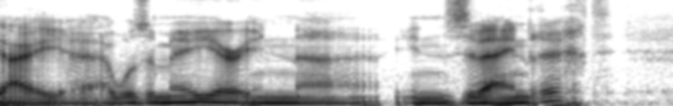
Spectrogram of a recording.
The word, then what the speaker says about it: Zwijndrecht: Indeed, I was a mayor in Zwijndrecht, which for internationals is indeed tough to pronounce. The zw and the ch is just tough.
